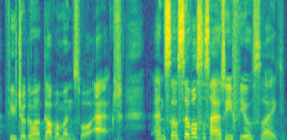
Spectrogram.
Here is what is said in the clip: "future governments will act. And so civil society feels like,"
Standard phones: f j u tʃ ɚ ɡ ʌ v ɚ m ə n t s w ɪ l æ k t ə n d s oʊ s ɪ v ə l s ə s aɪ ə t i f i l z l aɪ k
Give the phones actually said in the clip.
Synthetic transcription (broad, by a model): f j u tʃ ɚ ɡ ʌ v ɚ m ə n t s w ɪ l æ k t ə n s oʊ s ɪ v ə l s ə s aɪ ə t i f i l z l aɪ k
